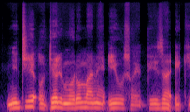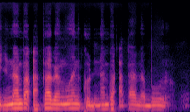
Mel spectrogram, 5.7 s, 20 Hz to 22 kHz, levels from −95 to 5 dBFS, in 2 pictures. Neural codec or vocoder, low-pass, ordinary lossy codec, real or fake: codec, 44.1 kHz, 2.6 kbps, DAC; none; none; fake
